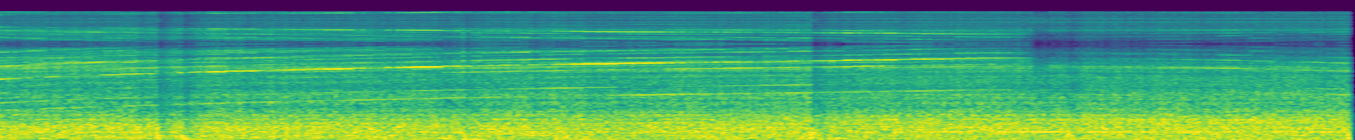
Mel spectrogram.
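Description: High whining tones climb steadily with road speed over a rushing road and wind noise; a noticeable drive motor whine.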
